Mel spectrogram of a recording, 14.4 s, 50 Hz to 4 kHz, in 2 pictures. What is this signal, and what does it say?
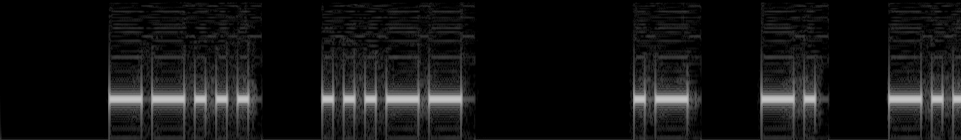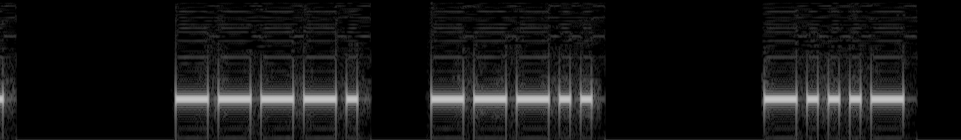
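Morse code, heard as a keyed tone, about 15 wpm, spaced as for 10 wpm, 720 Hz. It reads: 73 AND 98 <BT>
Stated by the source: Morse code practice at 10 WPM.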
